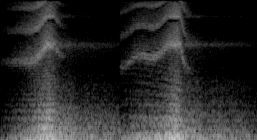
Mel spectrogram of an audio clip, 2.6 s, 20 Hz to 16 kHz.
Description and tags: hmmmm, pulse wave setting..... and envelope's. w00t.
micron, sfx, synth, whoosh, flyby, space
